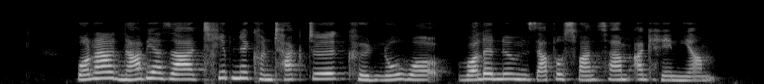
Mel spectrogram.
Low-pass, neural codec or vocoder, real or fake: 7.2 kHz; codec, 16 kHz, 1 kbps, X-Codec, WavLM features, trained on Multilingual LibriSpeech; fake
